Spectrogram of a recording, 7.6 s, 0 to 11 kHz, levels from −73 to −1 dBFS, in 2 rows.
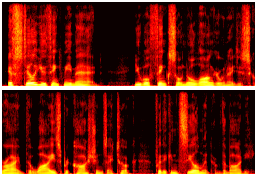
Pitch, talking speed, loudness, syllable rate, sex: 120 Hz, 205 wpm, -20 LUFS, 5.0 syllables/s, male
